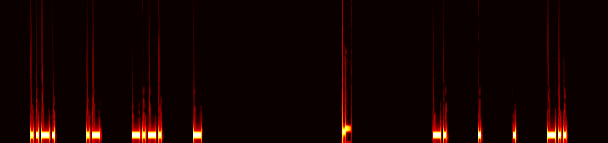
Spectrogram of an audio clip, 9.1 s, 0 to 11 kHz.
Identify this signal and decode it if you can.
Morse code, heard as a keyed tone, about 30 wpm, spaced as for 14 wpm, 690 Hz. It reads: FACT NEED
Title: 4x Character Spacing - Top 500 Words - 30wpm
